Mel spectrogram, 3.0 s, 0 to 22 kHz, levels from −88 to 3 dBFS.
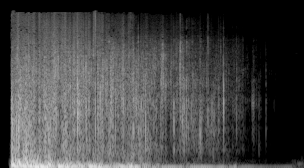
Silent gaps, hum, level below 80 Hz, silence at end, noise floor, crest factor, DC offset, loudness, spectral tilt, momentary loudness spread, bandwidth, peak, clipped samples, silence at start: none; none; -18 dBFS; 0.7 s; -54 dBFS; 16 dB; under 0.1%; -19 LUFS; -4.5 dB/octave; 21 LU; 16.5 kHz; -2 dBFS; under 0.1%; 0.1 s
